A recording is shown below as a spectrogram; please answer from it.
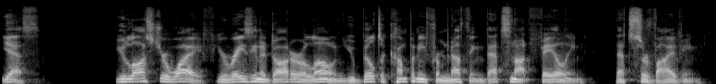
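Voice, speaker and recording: A man's voice: on the low side, animated, normal speed, no echo. A man voicing a tired, frank single mom. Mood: gentle. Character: weary single mother, blunt and tender.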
